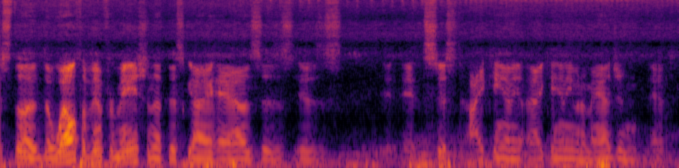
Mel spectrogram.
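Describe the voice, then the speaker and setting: A man with a fairly low pitch, lively intonation, vocal fry and big swings in loudness, in a Minnesotan accent. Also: moderate pace. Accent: Minnesota. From central Minnesota. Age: young. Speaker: aspiring sheep and cattle farmer. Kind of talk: casual interview. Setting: on a farm. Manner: animated.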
